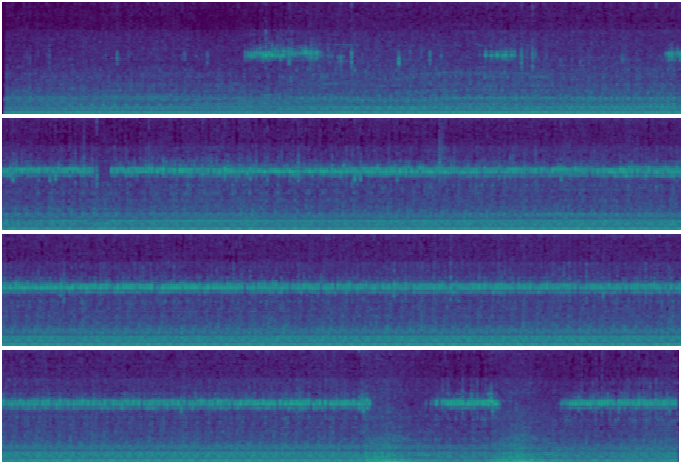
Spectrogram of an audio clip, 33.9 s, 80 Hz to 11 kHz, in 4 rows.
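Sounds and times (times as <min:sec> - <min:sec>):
car engine idling: 0:00.1 - 0:33.9
high whine from alternator belt: 0:02.2 - 0:33.9.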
